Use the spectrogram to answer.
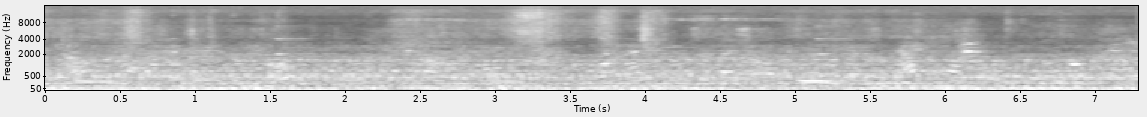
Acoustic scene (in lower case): bus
